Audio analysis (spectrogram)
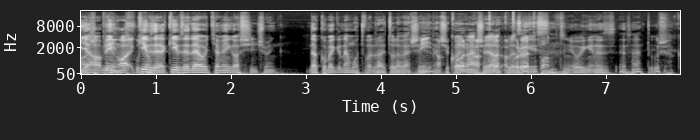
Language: Hungarian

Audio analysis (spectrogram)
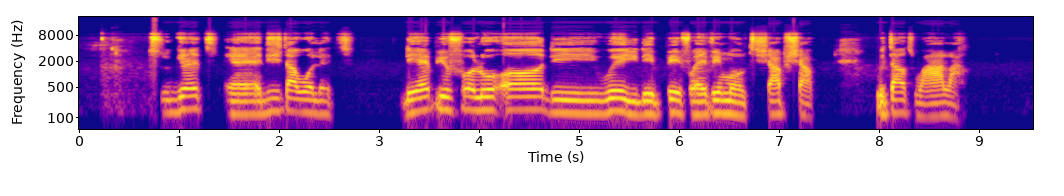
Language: Nigerian Pidgin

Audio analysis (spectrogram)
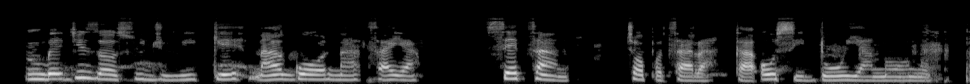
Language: Igbo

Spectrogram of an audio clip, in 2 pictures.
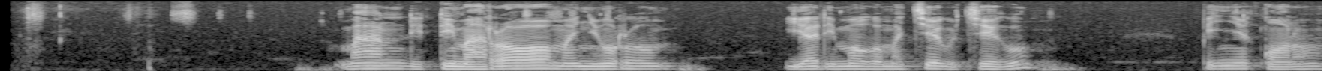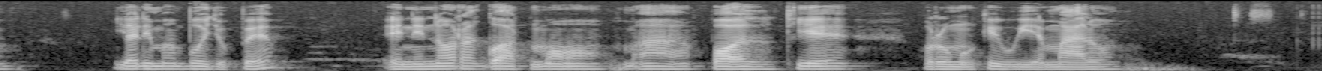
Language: Acoli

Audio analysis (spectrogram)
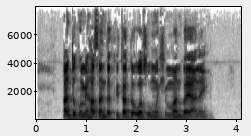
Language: Hausa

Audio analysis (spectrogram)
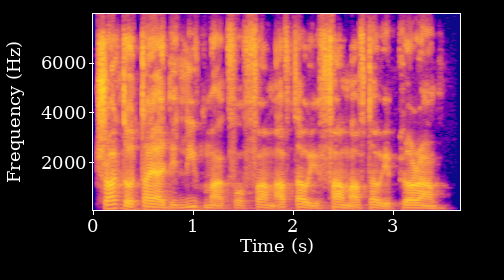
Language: Nigerian Pidgin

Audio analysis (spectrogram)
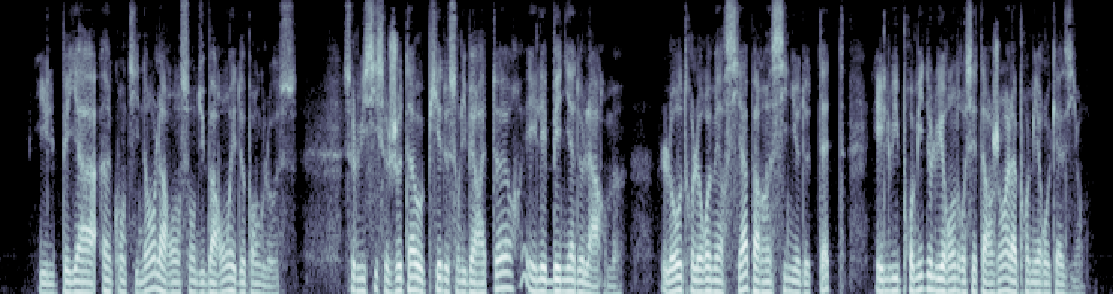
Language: French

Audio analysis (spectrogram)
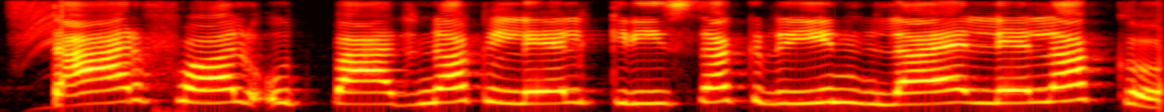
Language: Maithili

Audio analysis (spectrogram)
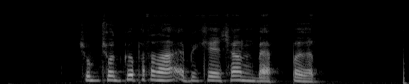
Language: Thai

